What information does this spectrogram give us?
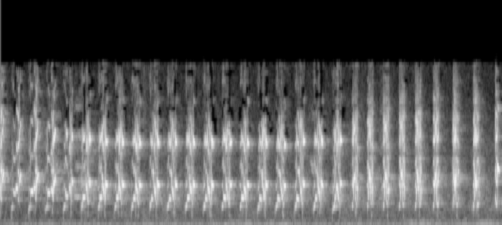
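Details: Fighter lovebird in a long 'ngekek' chatter, used as a stimulus recording to provoke other lovebirds: a steady run of sharp, high chips at about three per second, each note bright and metallic, with no pause throughout.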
